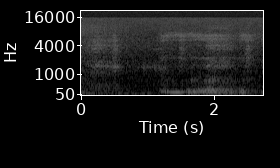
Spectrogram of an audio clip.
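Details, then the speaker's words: A sleeping dog snoring in the background of a small room while a person talks: quiet, rough, low snoring breaths. "so sorry if you hear that in the background that's the dog snoring"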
